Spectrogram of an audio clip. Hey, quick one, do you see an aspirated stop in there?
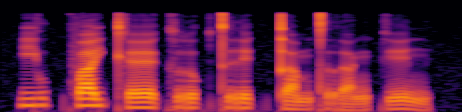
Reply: yes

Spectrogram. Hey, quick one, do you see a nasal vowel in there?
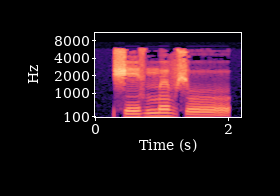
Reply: no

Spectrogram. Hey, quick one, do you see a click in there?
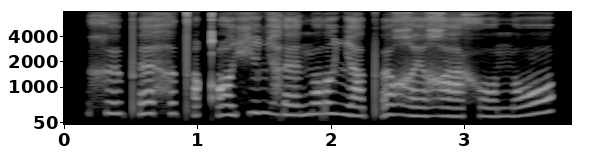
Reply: no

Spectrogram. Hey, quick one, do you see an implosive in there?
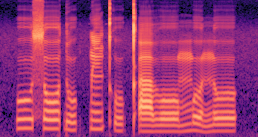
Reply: yes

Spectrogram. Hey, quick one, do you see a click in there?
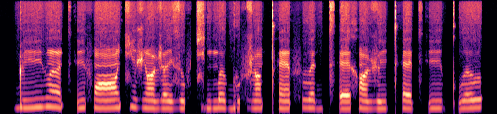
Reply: no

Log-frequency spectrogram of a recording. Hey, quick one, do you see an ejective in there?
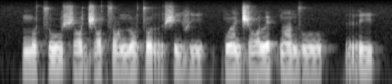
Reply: no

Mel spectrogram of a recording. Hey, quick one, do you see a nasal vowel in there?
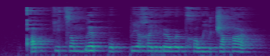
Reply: no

